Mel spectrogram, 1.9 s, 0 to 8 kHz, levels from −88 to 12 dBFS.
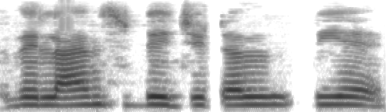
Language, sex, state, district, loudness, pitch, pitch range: Hindi, female, Maharashtra, Aurangabad, -17 LUFS, 205 Hz, 200-210 Hz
